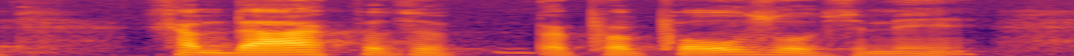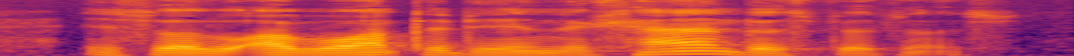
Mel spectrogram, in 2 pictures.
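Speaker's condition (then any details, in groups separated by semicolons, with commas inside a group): Tongue cancer, partial glossectomy; tongue carcinoma, third of tongue removed, neck nodes removed, wrist flap; distinctive accent, relearned talking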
